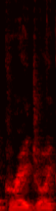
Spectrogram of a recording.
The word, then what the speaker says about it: Greyjoy: So I know the last name Greyjoy and Targaryen. I don't know if I'm saying that correctly. – You have said Greyjoy correctly.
